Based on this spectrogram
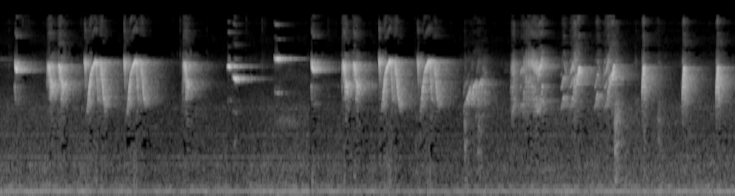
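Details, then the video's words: Javanica Horsfield's bush lark, a native Javan bird noted for its loud, fast song, sings a fast run of high, bright chirps and trills, about two notes a second, over a steady low indoor hum. "branjangan javanica asli jawa volume dan spedd edan mantap"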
